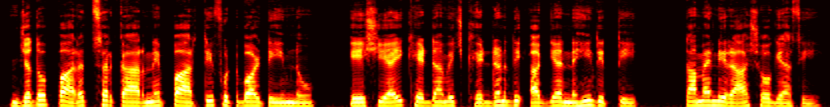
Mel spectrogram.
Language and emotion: Punjabi, sad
